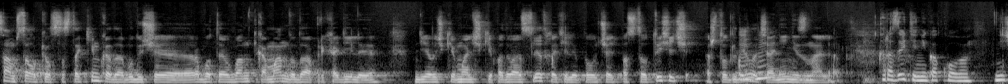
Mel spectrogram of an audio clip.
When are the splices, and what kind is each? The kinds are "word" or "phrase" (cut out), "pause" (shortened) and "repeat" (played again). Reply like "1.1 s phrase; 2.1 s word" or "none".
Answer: 2.6 s word; 7.4 s word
